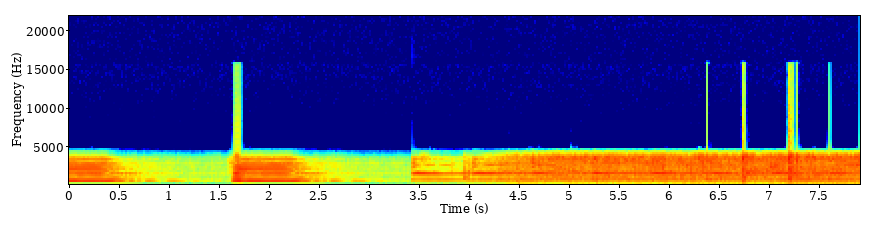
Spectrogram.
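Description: Model Pioneer Zephyr train's sound system giving two short horn blasts, each fading within a second. From about three and a half seconds in, its diesel engine sound starts up and runs on steadily, louder, as the train departs.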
